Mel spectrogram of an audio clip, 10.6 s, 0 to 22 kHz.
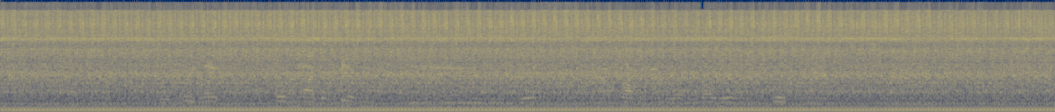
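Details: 1975 Porsche 911 that sat 14 years, after tank cleaning, new injectors, rebuilt fuel distributor, new warm-up regulator (the main fault), fuel filter, good leak-down, valve adjustment, points and plugs. Steady, even idle, no knocks or misses; runs clean.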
